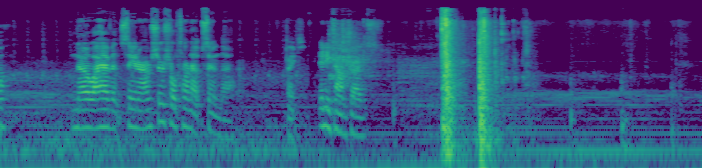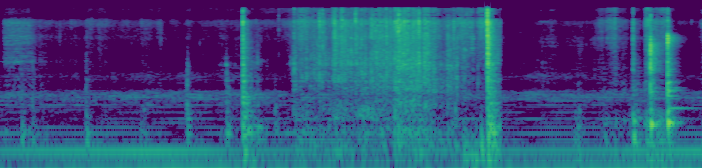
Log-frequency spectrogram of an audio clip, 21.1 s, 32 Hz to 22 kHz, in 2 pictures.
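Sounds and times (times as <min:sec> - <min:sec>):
low steady hum: 0:00.0 - 0:21.0
door shutting with thunks: 0:06.6 - 0:08.0
rummaging inside cabinet: 0:13.9 - 0:18.1.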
